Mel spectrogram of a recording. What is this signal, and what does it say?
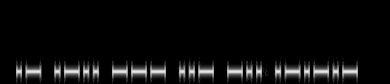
Morse code, heard as a keyed tone, about 25 wpm, 600 Hz. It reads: ALOUD.
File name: the old man and the sea part 1 25wpm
